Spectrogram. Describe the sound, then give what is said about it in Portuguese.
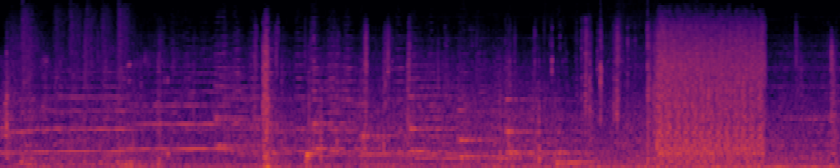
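Scattered gunshots crack over a steady, tonal background, followed by a dense, noisy burst of automatic fire from a submachine gun in a film, lasting about a second near the end, loud. “Que empunhadura de submetralhadora, hein?”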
